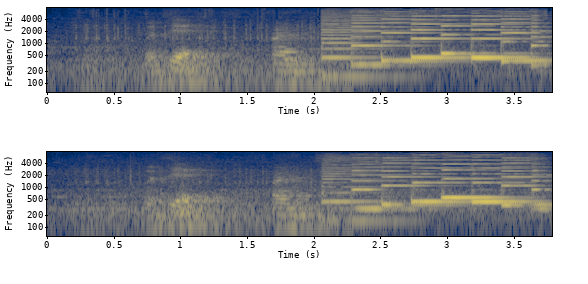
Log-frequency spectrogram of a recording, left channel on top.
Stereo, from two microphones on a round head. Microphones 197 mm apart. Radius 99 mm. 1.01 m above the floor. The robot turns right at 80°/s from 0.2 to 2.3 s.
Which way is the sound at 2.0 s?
65° left (ahead or behind).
